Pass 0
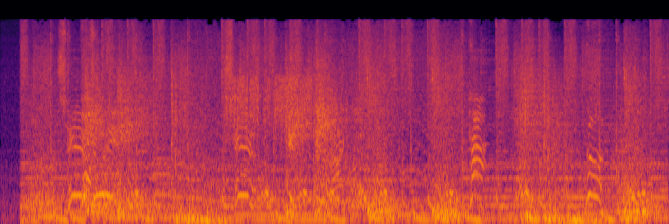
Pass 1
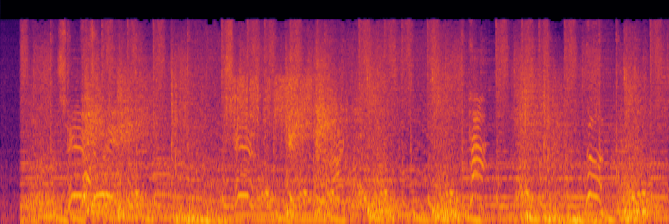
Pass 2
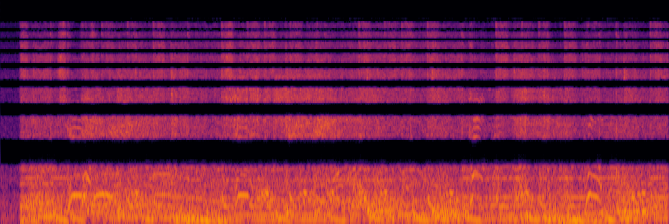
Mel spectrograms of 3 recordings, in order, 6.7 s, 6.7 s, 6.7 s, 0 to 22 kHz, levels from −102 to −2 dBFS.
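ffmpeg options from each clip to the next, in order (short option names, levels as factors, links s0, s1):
-af "bandreject=f=500:w=12,areverse,acompressor=mode=upward:threshold=0.0126:ratio=2.5,areverse,volume=1.78"
-filter_complex "[0:a]asplit=7[s0][s1][s2][s3][s4][s5][s6];[s1]adelay=213,afreqshift=87,volume=0.158[s7];[s2]adelay=426,afreqshift=174,volume=0.0966[s8];[s3]adelay=639,afreqshift=261,volume=0.0589[s9];[s4]adelay=852,afreqshift=348,volume=0.0359[s10];[s5]adelay=1065,afreqshift=435,volume=0.0219[s11];[s6]adelay=1278,afreqshift=522,volume=0.0133[s12];[s0][s7][s8][s9][s10][s11][s12]amix=inputs=7:normalize=0,acompressor=threshold=0.0708:ratio=6,afftfilt=real='re*eq(mod(floor(b*sr/1024/1000),2),0)':imag='im*eq(mod(floor(b*sr/1024/1000),2),0)':win_size=1024:overlap=0.75,volume=0.708"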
